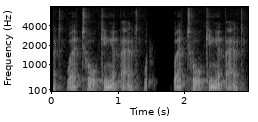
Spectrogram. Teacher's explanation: So you see, the focus more is on talking, not are talking. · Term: de-stressed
